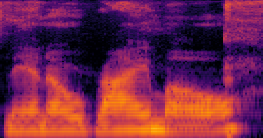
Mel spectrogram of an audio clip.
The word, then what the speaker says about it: NaNoWriMo: It's NaNoWriMo.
